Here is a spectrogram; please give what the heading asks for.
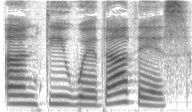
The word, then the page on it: antiguedades: spanish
